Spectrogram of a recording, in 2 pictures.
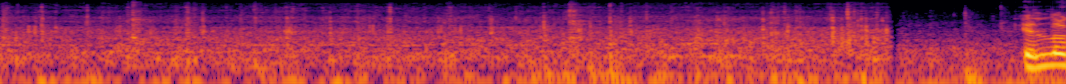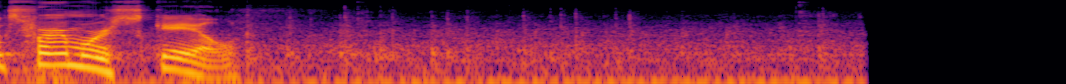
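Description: A model train rolls and clatters along the track.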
